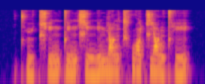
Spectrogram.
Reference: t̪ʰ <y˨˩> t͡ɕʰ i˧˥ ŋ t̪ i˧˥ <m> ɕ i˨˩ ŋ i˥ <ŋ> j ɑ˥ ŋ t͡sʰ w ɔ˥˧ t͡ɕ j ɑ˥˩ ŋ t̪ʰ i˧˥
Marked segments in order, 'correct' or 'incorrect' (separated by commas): correct, incorrect, incorrect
